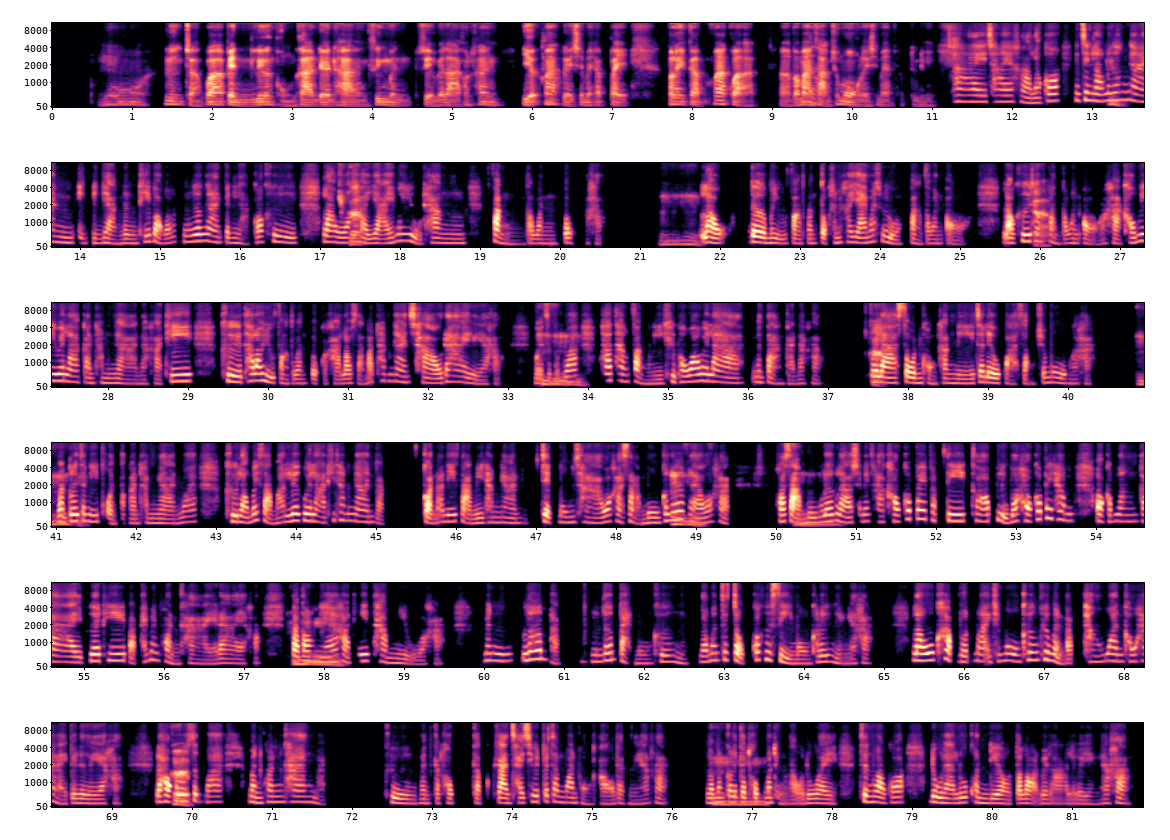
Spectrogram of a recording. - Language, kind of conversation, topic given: Thai, advice, ฉันควรย้ายเมืองหรืออยู่ต่อดี?
- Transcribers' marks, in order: tapping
